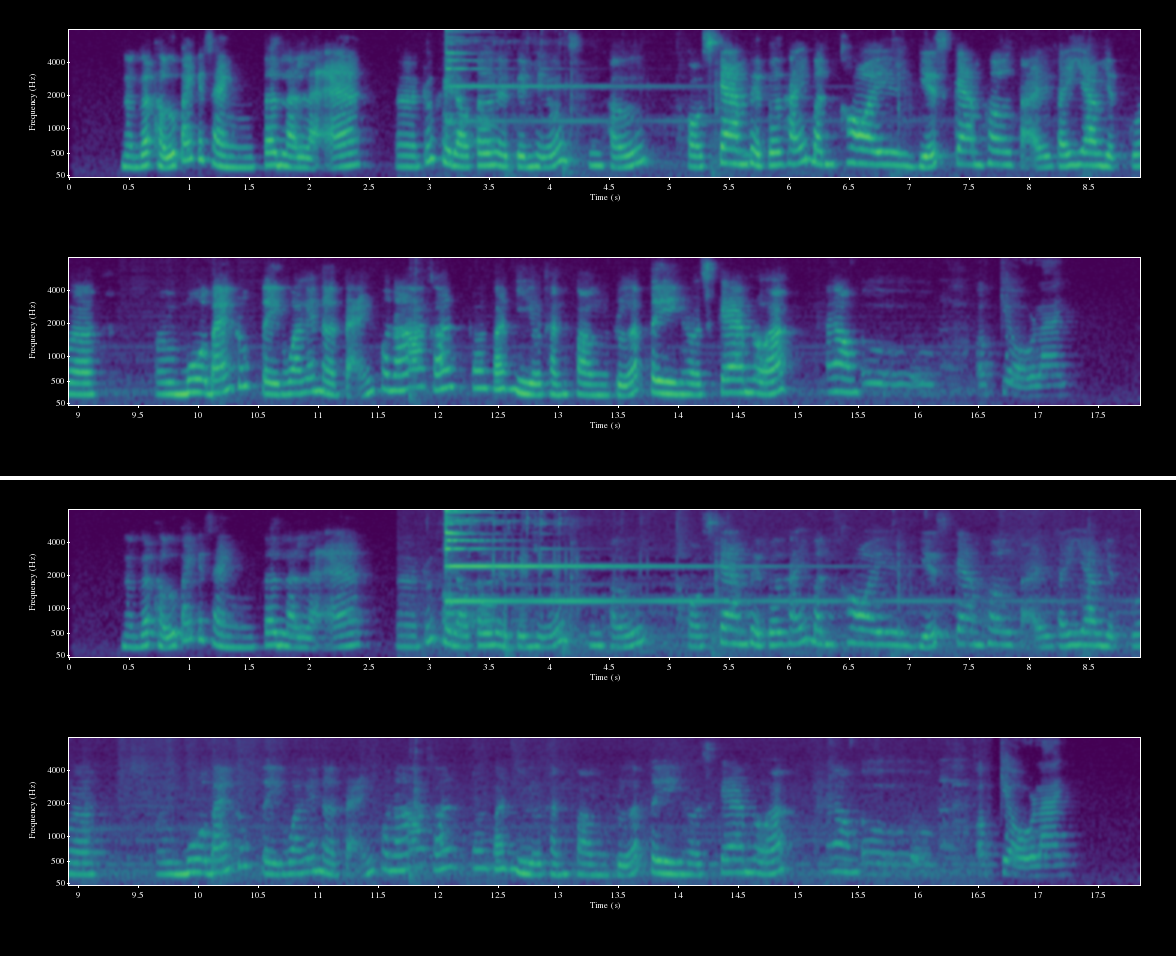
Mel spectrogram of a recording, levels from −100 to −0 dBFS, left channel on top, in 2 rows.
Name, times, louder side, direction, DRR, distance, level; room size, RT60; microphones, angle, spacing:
voice 1, 0.4-2.4 2.7-4.8 5.2-9.2 9.6-14.9 15.2-15.5, left 7 dB, 45° left, 0.3 m, -36 dB
sound 1, 2.7-16.6, right 13 dB, 75° right, 0.5 m, -41 dB
voice 2, 3.1-3.6 5.6-5.7 15.5-17.2, right 1 dB, 30° right, 1.0 m, -47 dB
sound 2, 4.1-4.4 5.3-5.6 6.8-7.1 8.4-8.7 10.0-10.4 11.7-12.1, equal, 5° right, 1.4 m, -55 dB
15.0 x 8.4 x 2.2 m
head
